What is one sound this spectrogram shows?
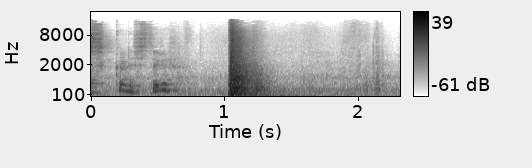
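A cardboard box thumps as it is set down.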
